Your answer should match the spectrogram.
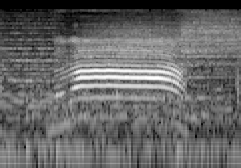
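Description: A child's long, high-pitched wailing cry of distress, starting about half a second in, held, then falling away near the end.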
